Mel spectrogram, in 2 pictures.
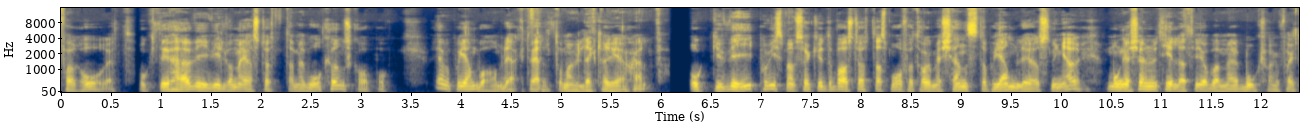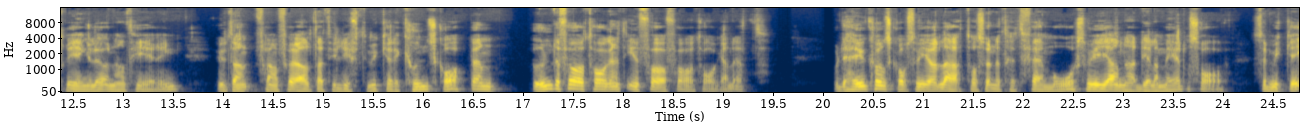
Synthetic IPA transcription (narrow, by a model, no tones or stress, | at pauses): fœɾaoːɾə̰t̪ɔkd̪ɛɦæːɾvɪvɪlvaːɾmɛːat̪st̪œt̪ʰːamɛvoːʈkʰɵnskʰɑ̰ːpɔk | ɛːvənpʰɔjɛmvɑ̰ːɾamd̪ɛ̰a̰kt̪ɵɛlt̪ɔmanvɪld̪ɛkʰlaɾeːɾa̰ɧɛ̰lv | ɔkvɪpʰɔvɪsːmoːfəʂøːkəjɪnt̪əbɑːɾast̪œt̪ːasmoːfœɾət̪ʰɑːɡnmɛɕɛnst̪əɾpʰɔjɛmːløːsnɪŋaɾmɔŋːaɕɛnːəjət̪ʰɪlːat̪vɪjɔbːaɾmɛbuːkfœːɾɪŋfak̚t̪ʰɵɾeːɾɪŋɔløːnhant̪ʰḛːɾɪ̰ŋ | ʉ̟ːt̪anfɾanfœɾalt̪at̪vɪlʏft̪ʰəɾmʏkːəɛd̪ɛkʰɵnskɑːpən | ɵnd̪əɾfœːɾət̪ʰɑːɡand̪ət̪ɪnfœːɾfœ̰ːɾə̰t̪ʰɑ̰ːɡa̰nd̪ət̪ | ɔd̪ɛɦæɾjʏɛnkʰɵnskɑːpsɔmvɪhalæːʈʰɔsɵnd̪əʈʰɾɛt̪ːɪ̥fɛmːo̰ːɾsɔmvɪjæːɳad̪eːlamɛːd̪ɔsa̰v | sɔd̪ɛmʏkːə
